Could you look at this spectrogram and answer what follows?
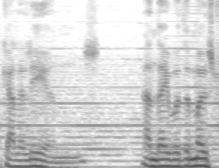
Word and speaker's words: Galilean: community kumran was destroyed in 68 ad galileon pronounced Galilean Galilee is a region located in Northern Israel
